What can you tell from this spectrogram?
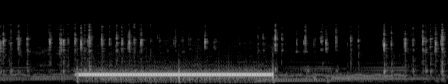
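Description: A single telephone ring on a call to customer support that has been forwarded to an automated system, a steady low buzzing tone lasting about two seconds, while rapid keyboard typing clicks continue before, during and after it.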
